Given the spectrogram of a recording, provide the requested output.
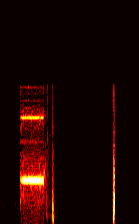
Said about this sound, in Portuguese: Grave seu recado. Sua fala será tarifada após o sinal.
